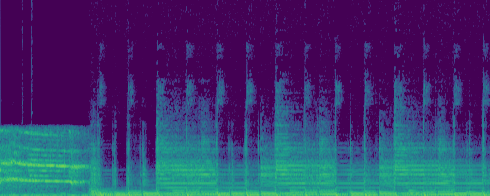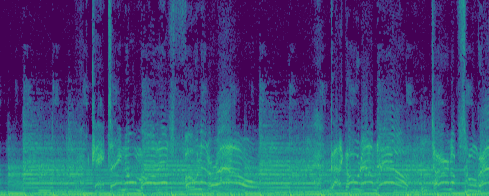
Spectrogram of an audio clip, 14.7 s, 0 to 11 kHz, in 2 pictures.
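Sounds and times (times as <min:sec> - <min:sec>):
rooster crowing: 0:00.0 - 0:01.4
rhythmic band music with strumming and steady percussion: 0:01.4 - 0:14.6.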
